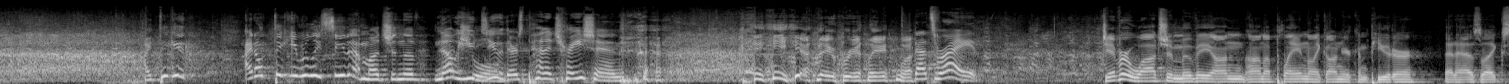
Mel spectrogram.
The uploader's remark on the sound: Podcasting live from Bumbershoot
